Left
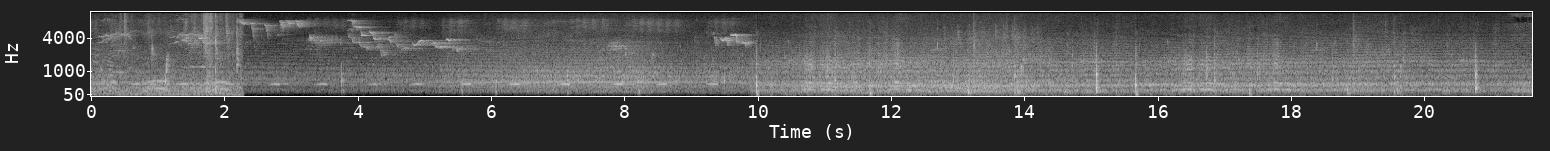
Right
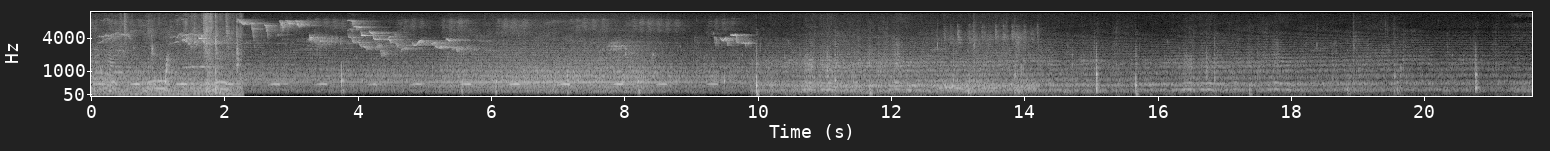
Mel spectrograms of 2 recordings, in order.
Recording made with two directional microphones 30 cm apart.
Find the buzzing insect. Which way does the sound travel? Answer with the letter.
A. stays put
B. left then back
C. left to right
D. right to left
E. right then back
D.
